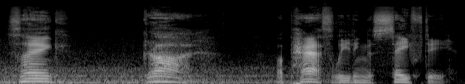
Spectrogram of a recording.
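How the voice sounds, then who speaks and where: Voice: expressive, slow pace, sharp tone, heavily acted. An actor playing a bitter, blaming young male in an amateur script read, grumbling with exasperation. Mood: grudging. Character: bitter, blaming, sharp-tongued young male named Norrin. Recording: noisy home microphone with rumbling hiss.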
